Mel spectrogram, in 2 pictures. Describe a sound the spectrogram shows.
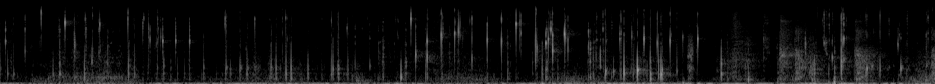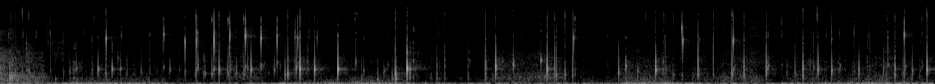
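A man whispers softly and very close into a microphone.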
